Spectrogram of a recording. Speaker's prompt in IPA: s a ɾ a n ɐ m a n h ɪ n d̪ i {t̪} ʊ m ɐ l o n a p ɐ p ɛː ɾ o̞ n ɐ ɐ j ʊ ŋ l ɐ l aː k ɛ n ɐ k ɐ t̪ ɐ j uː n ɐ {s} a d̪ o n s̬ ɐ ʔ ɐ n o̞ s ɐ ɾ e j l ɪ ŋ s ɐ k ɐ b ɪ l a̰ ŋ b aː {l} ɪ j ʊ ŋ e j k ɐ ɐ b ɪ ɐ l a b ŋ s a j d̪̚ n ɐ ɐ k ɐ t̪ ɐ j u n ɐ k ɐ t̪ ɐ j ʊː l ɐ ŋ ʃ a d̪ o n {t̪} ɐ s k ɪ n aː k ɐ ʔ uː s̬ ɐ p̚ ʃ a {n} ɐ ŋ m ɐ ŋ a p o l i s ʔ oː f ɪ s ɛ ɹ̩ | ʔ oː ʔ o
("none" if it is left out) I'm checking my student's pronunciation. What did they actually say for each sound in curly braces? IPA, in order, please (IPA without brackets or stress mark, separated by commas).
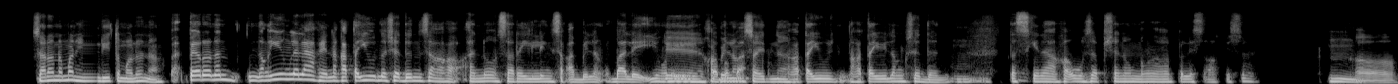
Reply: t̪, ʃ, l, t̪, n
